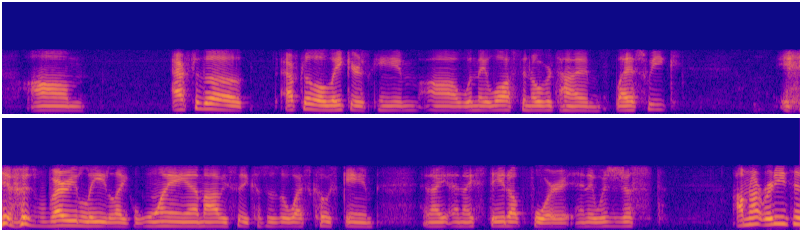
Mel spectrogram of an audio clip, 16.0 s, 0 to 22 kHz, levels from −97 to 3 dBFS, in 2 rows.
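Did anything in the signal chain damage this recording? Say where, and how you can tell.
No, nothing in the chain has damaged this speech; it just has the narrow 200 Hz to 3.5 kHz band you'd expect from an ordinary phone line.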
